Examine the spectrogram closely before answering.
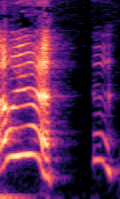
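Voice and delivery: high-pitched "just remembered" reaction; mock realisation. Podcaster acting out remembering the actor is Scottish, mock realisation.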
